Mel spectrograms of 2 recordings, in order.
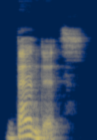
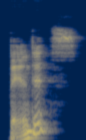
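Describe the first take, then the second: First: Baffled, falling repeat; thrown. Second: Bewildered, rising question; puzzled. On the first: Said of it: "Dale said aloud, completely thrown now". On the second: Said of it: "Dale said aloud". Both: A narrator's reading.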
